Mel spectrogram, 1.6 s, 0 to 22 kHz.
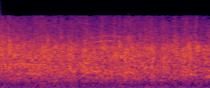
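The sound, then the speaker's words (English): Steady, dense applause from a large studio audience as Ed Sullivan introduces Paul Newman, who stands up in the audience, a continuous wash of clapping hands that stays loud and even throughout with no voices rising above it. “And they play a ghostly clip of the real Ed Sullivan introducing the real Paul Newman, and Paul Newman just stands up in the audience and there's like a 2 minute applause break.”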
